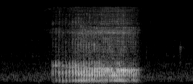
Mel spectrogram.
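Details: Father snoring next to his young child; one loud rattling snore of about a second with coarse buzzing vibration during the breath: snoring.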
